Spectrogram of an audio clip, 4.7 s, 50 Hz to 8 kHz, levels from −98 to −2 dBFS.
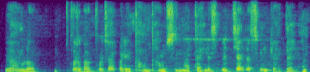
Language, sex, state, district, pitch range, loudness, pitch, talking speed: Hindi, male, Bihar, Araria, 125-140 Hz, -19 LUFS, 130 Hz, 230 wpm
